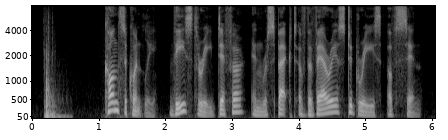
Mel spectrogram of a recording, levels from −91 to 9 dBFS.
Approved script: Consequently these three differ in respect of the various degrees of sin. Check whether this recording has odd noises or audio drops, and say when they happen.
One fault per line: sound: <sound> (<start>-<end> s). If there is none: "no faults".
sound: thud (0.2-0.6 s)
